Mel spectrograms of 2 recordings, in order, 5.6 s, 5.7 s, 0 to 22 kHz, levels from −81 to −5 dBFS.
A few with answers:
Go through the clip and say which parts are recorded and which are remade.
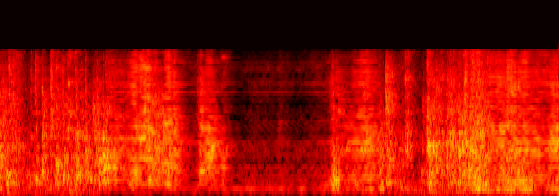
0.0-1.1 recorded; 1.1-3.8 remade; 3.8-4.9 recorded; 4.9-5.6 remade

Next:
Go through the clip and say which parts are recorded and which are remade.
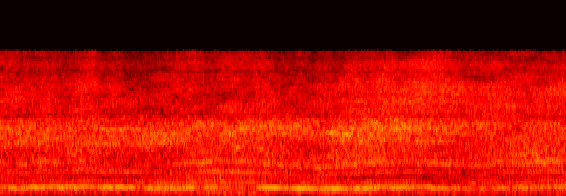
0.0-2.0 remade; 2.0-3.2 recorded; 3.2-5.7 remade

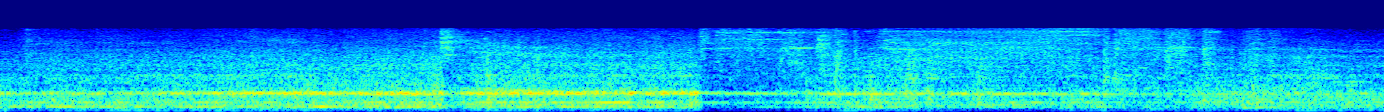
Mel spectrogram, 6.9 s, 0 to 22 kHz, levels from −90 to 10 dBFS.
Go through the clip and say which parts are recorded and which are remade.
0.0-4.7 recorded; 4.7-5.3 remade; 5.3-6.9 recorded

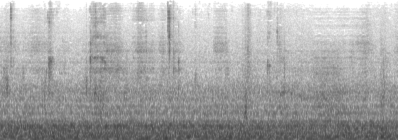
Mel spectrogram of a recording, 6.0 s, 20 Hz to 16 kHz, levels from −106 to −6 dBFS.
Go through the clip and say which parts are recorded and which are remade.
0.0-4.7 recorded; 4.7-5.5 remade; 5.5-6.0 recorded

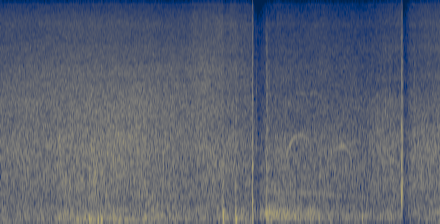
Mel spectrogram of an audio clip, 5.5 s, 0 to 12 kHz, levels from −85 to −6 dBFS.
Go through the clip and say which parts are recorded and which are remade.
0.0-5.5 recorded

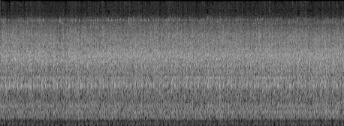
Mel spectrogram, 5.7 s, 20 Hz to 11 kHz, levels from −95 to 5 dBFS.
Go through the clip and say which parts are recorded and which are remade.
0.0-0.5 recorded; 0.5-1.4 remade; 1.4-2.6 recorded; 2.6-3.4 remade; 3.4-5.7 recorded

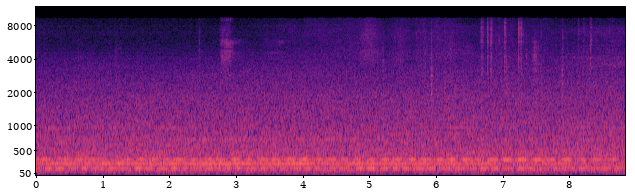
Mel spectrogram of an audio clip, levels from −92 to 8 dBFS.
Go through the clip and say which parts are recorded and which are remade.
0.0-8.8 recorded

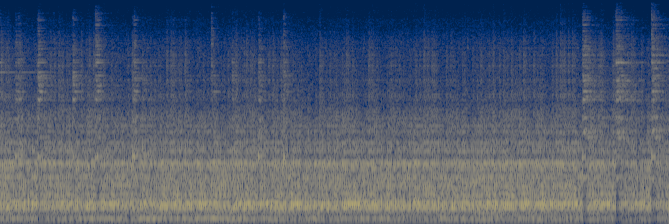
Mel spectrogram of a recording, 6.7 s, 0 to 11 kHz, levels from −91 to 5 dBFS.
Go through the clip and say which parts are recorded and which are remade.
0.0-6.7 recorded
